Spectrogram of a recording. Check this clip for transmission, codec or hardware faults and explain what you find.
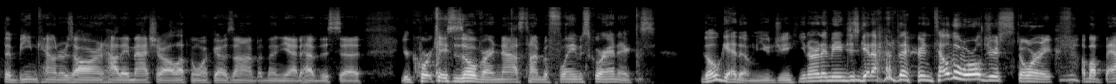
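No faults turn up anywhere in the clip. The speech continues without any interruption or disturbance from its first moment to its last.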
